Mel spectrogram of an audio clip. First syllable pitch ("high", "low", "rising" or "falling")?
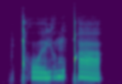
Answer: low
